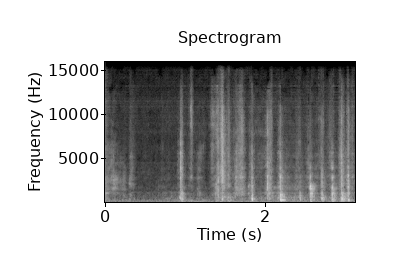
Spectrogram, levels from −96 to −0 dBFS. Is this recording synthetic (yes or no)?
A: yes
